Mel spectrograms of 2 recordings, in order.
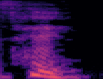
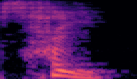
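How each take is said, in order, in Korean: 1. 이 낱말은 모음 소리가 하나예요. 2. 이 낱말은 모음이 이 소리 쪽으로 미끄러져요. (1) "새라는 말 있죠" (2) "사이 이렇게 발음했겠죠"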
